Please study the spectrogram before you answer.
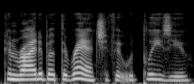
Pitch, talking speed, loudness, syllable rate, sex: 215 Hz, 340 wpm, -18 LUFS, 7.1 syllables/s, female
